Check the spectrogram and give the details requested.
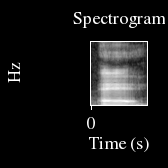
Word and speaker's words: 의: Before you start watching this video, make sure you are already familiar with how to use this marker here, 의, pronounced as 에.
